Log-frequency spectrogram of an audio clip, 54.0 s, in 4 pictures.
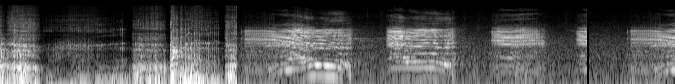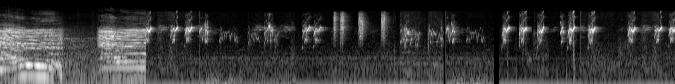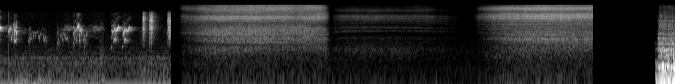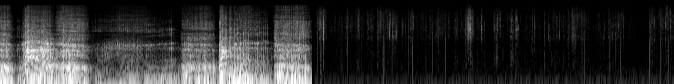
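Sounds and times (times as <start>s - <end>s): lion roaring: 0.0s - 7.2s, 40.1s - 46.8s
hiss: 30.6s - 38.9s.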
